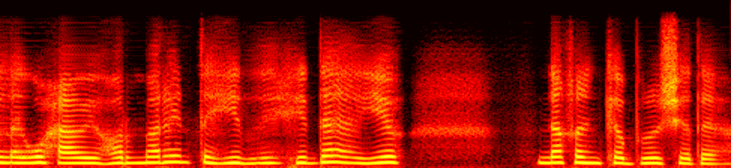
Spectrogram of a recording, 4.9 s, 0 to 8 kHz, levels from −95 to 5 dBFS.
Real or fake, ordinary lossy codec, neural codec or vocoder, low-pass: fake; none; codec, 16 kHz, about 1 kbps, DyCAST, with the encoder's durations; 7.2 kHz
